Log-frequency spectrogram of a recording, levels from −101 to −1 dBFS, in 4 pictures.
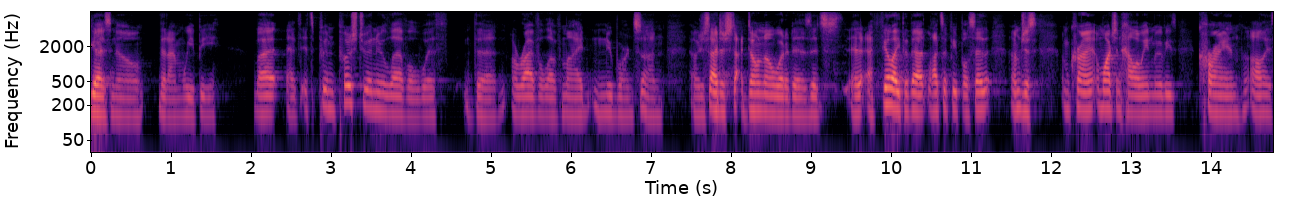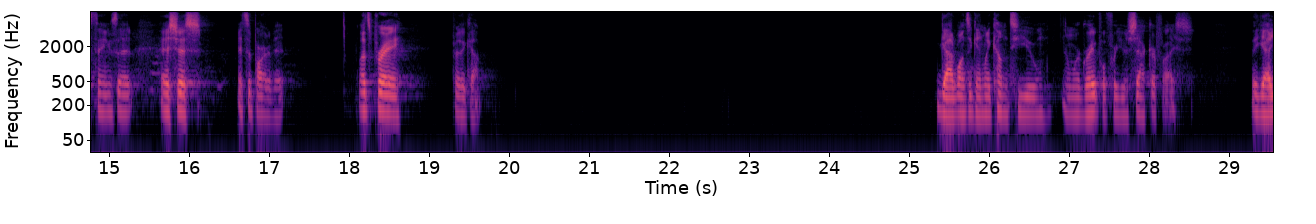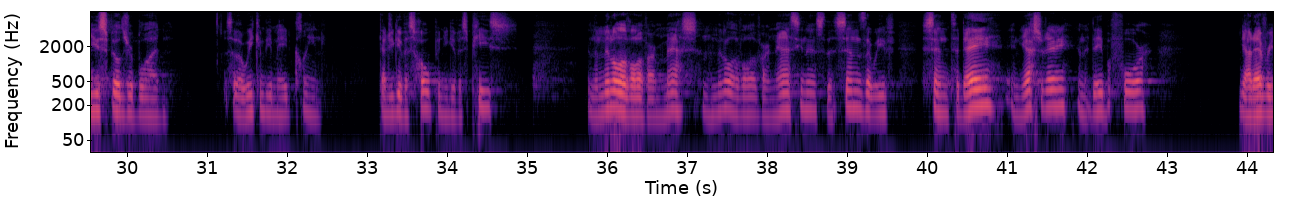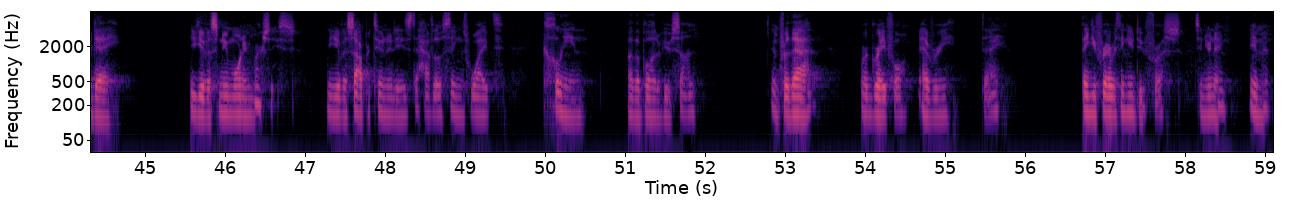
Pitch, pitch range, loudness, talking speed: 150 Hz, 140-165 Hz, -43 LUFS, 175 wpm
